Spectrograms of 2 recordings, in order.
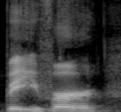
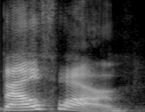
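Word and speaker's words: Belvoir: And I was like, "Oh, Belfoir? No, no, Lucy. It's Beaver." And I was like, "Oh, okay." I was like, "Belo? I got that. No, no problem at all. No, no, no. It's Beaver."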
